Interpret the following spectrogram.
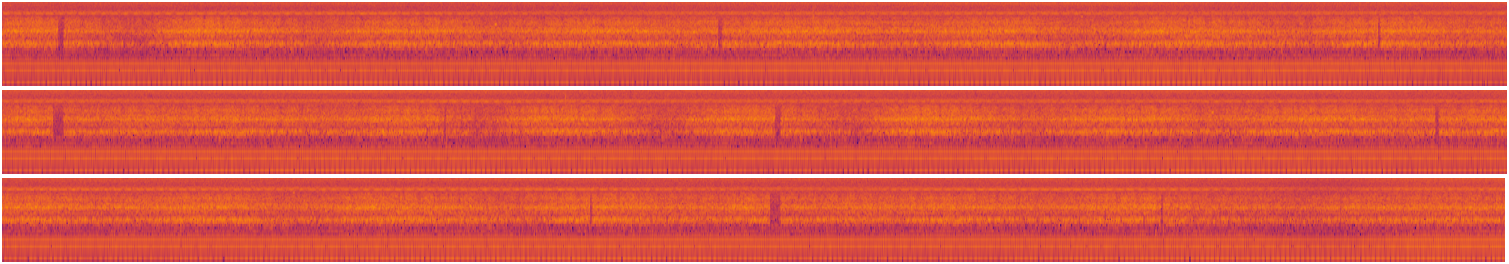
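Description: A steady, unchanging mechanical drone: a constant low hum with fainter higher whirring bands, like an engine or motor running evenly.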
